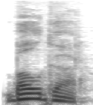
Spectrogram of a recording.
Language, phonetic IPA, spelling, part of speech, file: Russian, [bɐɫˈɡar], болгар, noun, Ru-болга́р.ogg
- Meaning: genitive/accusative plural of болга́рин (bolgárin)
